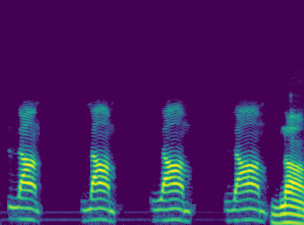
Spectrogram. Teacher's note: जबान की करवट के आखिर से नो तक के हिस्सा जब ऊपर एक दाढ़ और दांतों के मसूड़ से लगे तो उससे लाम निकलता है।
